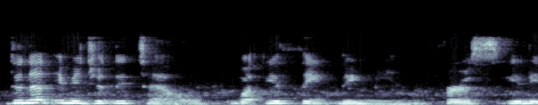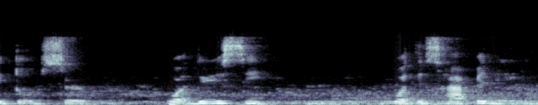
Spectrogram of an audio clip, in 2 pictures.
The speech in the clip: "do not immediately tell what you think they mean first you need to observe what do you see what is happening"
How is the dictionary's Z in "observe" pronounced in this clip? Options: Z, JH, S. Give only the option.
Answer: S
